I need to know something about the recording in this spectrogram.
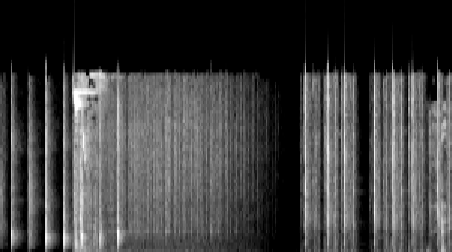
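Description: A run of sharp, typewriter-like clicks: a few spaced ones in the first second, a louder knock about a second in that fades away, then a quick burst of clicks in the last two seconds.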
